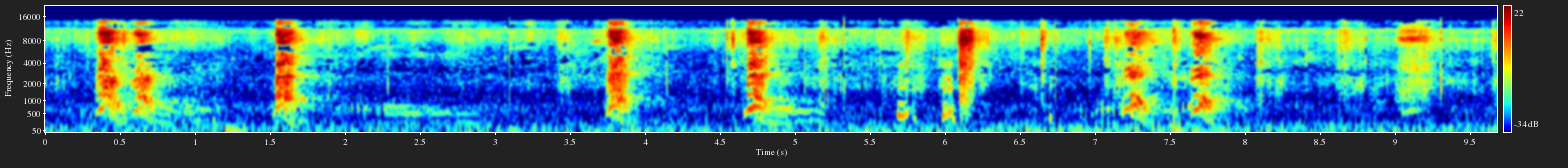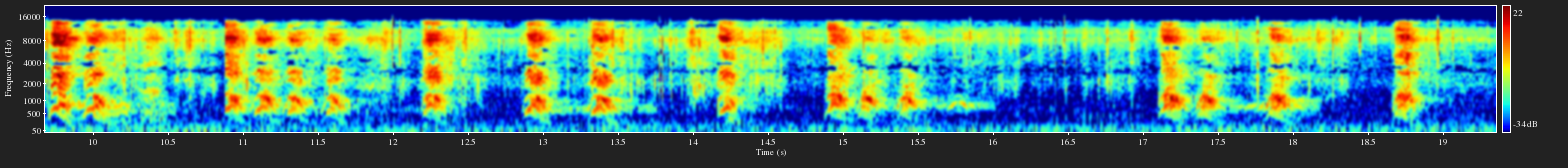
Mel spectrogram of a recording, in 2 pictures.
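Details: A long run of shrill Chihuahua barking from a compilation of angry, happy and crying Chihuahuas: dozens of short, piercing yaps, scattered at first, then dense, rapid volleys with brief pauses between them.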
